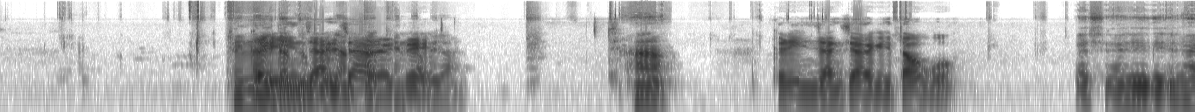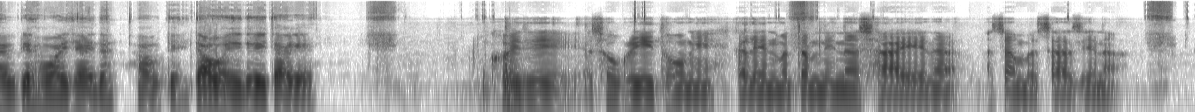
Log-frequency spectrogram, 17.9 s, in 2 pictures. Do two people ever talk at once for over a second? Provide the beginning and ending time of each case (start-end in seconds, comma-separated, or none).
1.9-3.3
